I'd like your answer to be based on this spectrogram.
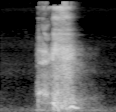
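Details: One loud sneeze with a short in-breath before it and a sharp, hissing burst in a quiet room, from a sneeze compilation recorded mostly while sick with a cold; some sneezes induced.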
